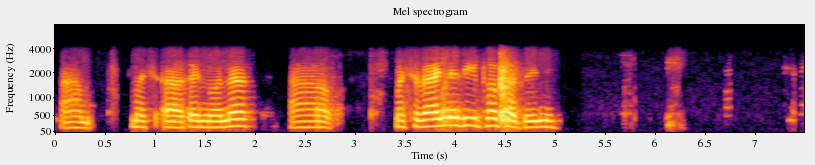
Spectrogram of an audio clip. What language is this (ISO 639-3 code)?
mni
